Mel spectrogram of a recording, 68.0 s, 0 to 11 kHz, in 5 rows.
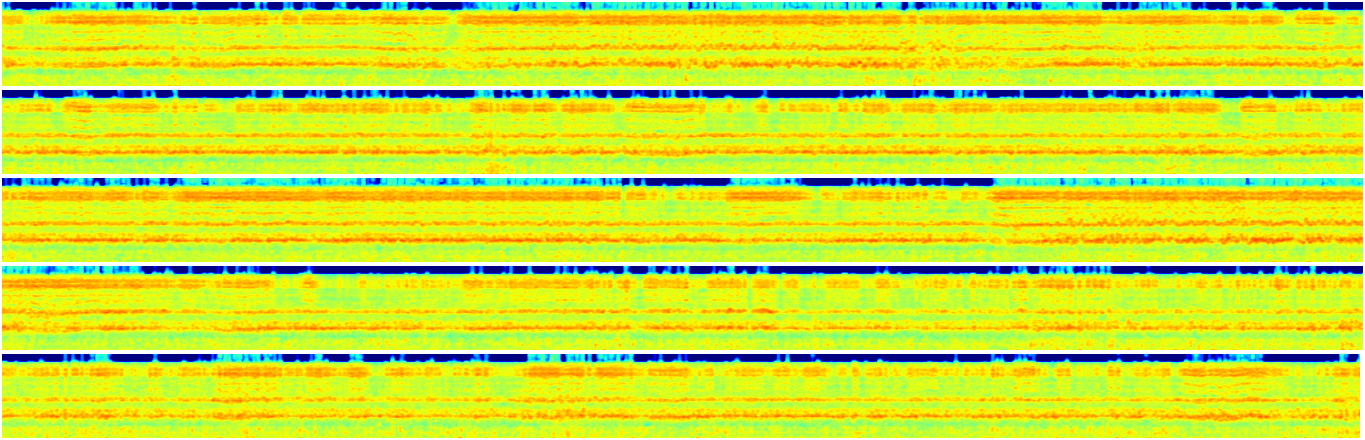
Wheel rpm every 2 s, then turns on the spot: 220, 230, 200, 200, 200, 220, 230, 230, 230, 230, 230, 230, 230, 230, 230, 230, 230, 230, 220, 200, 200, 230, 230, 230, 240, 230, 230, 230, 230, 230, 220, 230, 230, 220.
none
